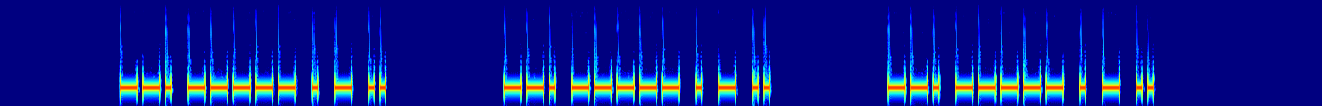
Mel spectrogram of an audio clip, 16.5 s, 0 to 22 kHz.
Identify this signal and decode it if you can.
Morse code, heard as a keyed tone, about 17 wpm, 700 Hz. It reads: G0ETI G0ETI G0ETI
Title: DXCC-100 Call Signs - 5 Characters - Repeated 3x - 17wpm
